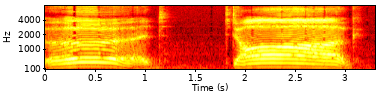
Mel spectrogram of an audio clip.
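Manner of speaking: rasping voice that cracks. A giant figure touches the narrator on the head, in a harsh, cracked voice. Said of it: "he said in a harsh, cracked voice".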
